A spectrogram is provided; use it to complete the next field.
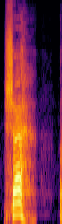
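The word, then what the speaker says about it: شَهْر: শিন হা জবর শাহ শাহ র দুই জের ঋণ অকফ করার কারণে উচ্চারণ হবে শাহর শাহর র আওয়াজটা লাস্ট একটু ভাসবে খাইরুম মিন আলফিশাহ লাইলাতুলুম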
